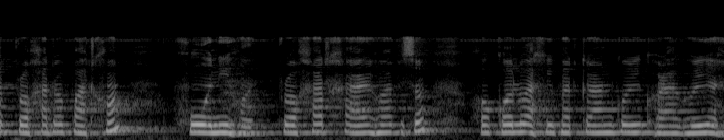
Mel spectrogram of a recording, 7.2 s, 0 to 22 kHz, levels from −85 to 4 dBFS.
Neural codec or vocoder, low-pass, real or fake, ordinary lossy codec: none; 7.2 kHz; real; none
